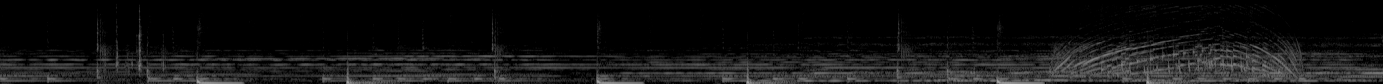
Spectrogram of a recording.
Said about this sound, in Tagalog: Sa kamalas-malasan, kinain ng player ang nagkabolbol yung inner reel ng VHS tape.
